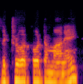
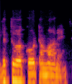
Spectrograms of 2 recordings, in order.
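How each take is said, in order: First: The double consonant is said as t plus r. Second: The double consonant is said as a double t. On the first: "Pronounce R R as either T R" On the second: "or just T T"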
